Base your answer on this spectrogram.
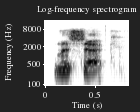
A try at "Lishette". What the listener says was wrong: No, with like a TH. TH at the end.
